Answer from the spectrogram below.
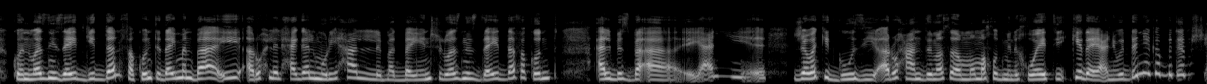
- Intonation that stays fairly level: No, average, 3.6 semitones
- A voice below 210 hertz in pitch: No, very high, 255 Hz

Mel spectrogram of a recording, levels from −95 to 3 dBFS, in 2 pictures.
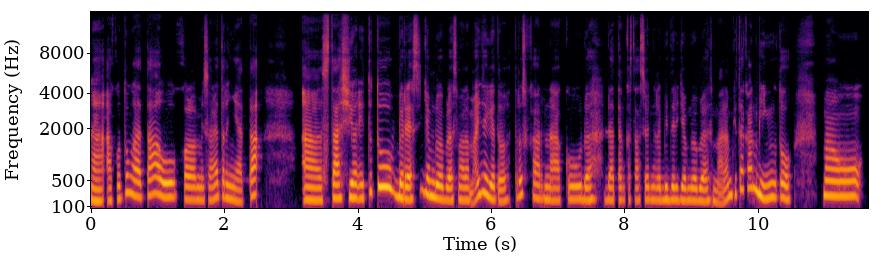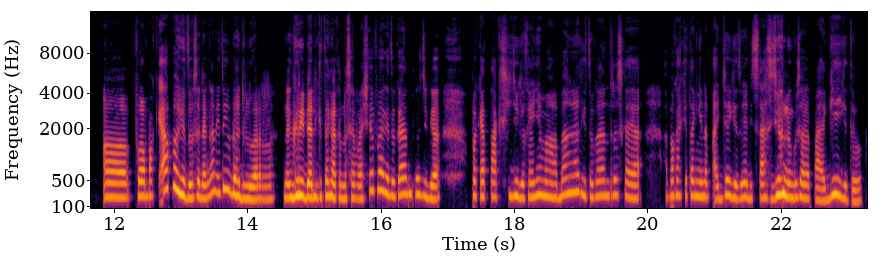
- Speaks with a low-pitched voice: No, high, 220 Hz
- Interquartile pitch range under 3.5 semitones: No, average, 3.9 semitones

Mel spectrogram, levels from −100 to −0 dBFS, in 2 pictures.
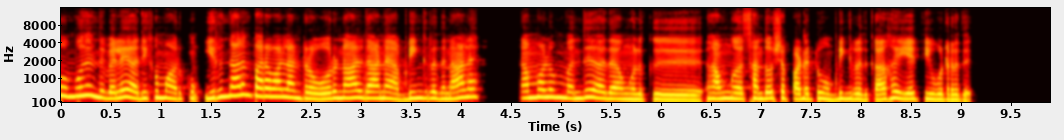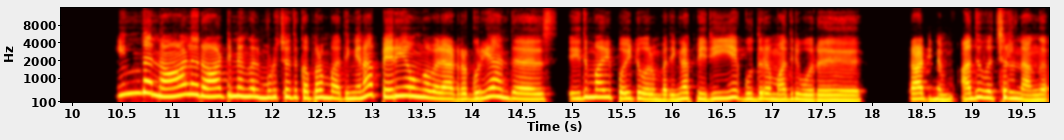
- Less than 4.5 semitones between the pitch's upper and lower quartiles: No, average, 5.0 semitones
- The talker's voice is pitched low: No, high, 235 Hz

